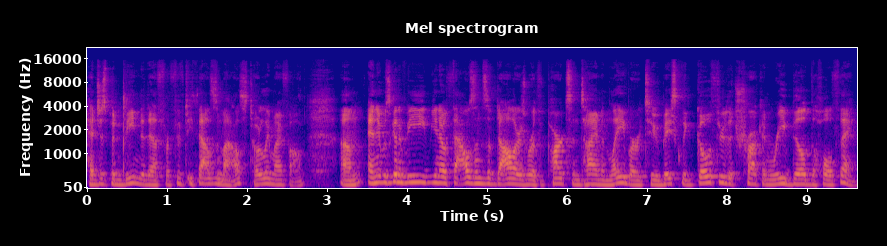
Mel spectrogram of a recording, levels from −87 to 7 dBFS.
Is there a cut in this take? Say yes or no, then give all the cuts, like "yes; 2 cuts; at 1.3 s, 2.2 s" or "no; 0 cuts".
no; 0 cuts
